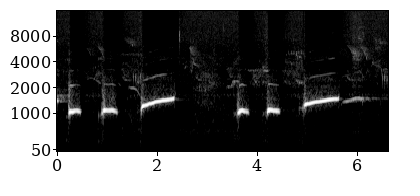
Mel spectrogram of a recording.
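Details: Black cuckoo calling at dawn during a sunrise drive on 4 November 2016: a mournful three-note whistle, likened to "I'm so sad", with two short level notes then a long rising one, repeated twice, with faint distant birds behind.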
